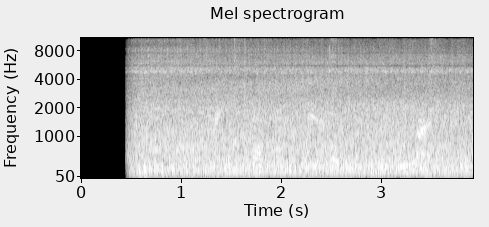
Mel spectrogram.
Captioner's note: traffic whirring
